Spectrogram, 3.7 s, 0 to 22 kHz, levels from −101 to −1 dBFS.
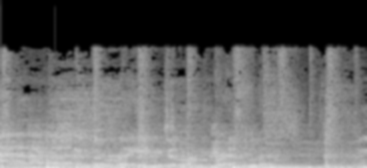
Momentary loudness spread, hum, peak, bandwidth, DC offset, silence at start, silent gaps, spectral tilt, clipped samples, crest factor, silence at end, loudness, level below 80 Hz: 6 LU; none; 0 dBFS; 16.5 kHz; under 0.1%; 0 s; none; -4.5 dB/octave; under 0.1%; 16 dB; 0 s; -15 LUFS; -28 dBFS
